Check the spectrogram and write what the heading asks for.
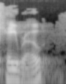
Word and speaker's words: Cairo: We followed it as long as we had time, which turned out to be for us a Cairo, which I learned is actually pronounced Cairo, which is about the southernmost possible part of Illinois.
